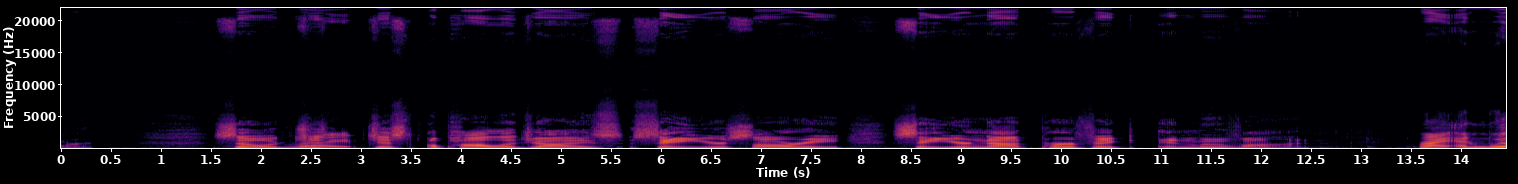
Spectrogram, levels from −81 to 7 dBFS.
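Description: From start to finish the speech plays as stereo read as mono: interleaved left and right samples are taken in sequence as one channel. Playback runs at 0.5x speed, a full octave (12 semitones) low, with a fainter mirrored copy folded into the upper spectrum.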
